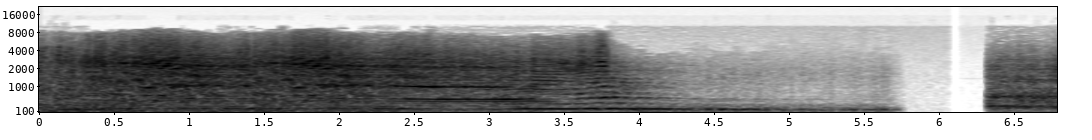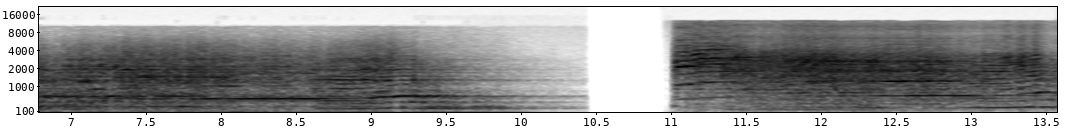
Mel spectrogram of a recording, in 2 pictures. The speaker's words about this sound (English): I want to talk about Godzilla's iconic roar and more specifically how the sound of that roar was made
